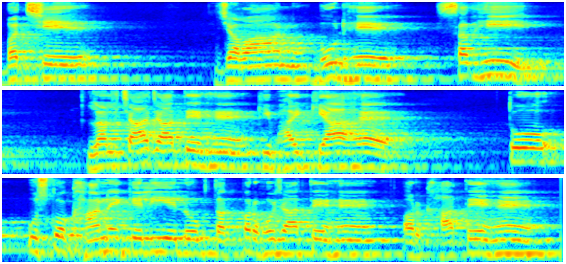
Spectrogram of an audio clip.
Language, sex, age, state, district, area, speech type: Hindi, male, 45-60, Bihar, Samastipur, urban, spontaneous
